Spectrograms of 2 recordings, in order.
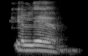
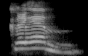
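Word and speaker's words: כֵּלִים: Ang kanyang plural ay kilem. Kilem. Hindi mo pwedeng sabihin klem. Why? Dahil ang kilem dito nasa chiray.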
